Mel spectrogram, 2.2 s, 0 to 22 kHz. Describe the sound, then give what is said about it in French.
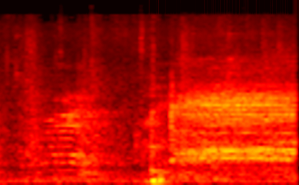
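Sheep bleating in a barn holding about 230 ewes: a few wavering bleats, the last loud and sustained, with people talking. “Alors, les brebis, on va essayer de ne pas trop les déranger.”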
